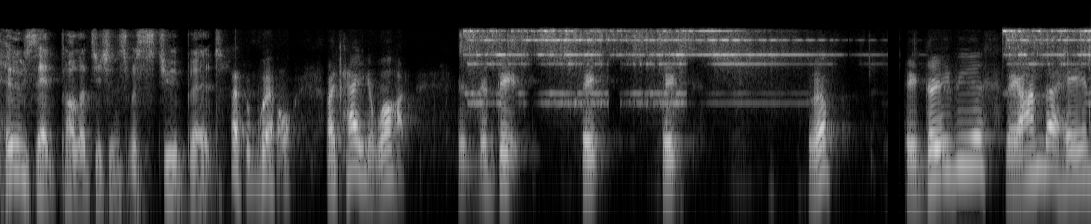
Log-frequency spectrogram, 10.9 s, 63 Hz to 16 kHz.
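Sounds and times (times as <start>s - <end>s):
speech: 0.0s - 7.0s, 8.1s - 8.4s, 9.0s - 10.9s
telephone ringing with a bright sustained electronic tone: 4.6s - 8.9s, 10.0s - 10.9s.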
